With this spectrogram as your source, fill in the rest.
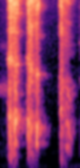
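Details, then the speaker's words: Three short coughs from a young child (toddler) with a cold, cough and vomiting, among siblings who both have colds. "anak-anak kan pilek ya gak sehat gitu pilek batuk pokoknya muntah"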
